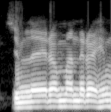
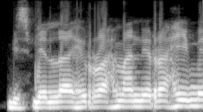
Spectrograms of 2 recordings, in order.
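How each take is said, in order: First: The words are rushed and the sounds slurred. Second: The words are quick but each sound is distinct. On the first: The recitation does not count as valid. The speaker calls it wrong. "bacaan Fatihahnya nggak jelas" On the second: The recitation counts as valid. The speaker calls it right. "satu nafas tetapi harus jelas"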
